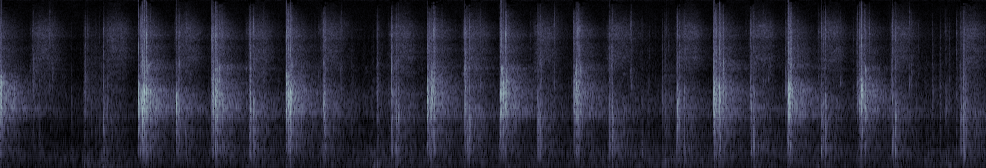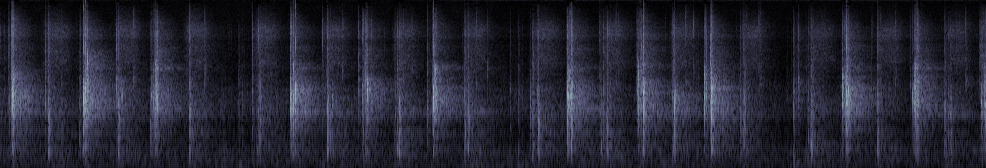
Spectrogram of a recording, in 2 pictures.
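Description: Children's choir clapping hands together in a rhythmic body-percussion pattern, the sharp claps falling in repeating groups of about three to four a second.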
